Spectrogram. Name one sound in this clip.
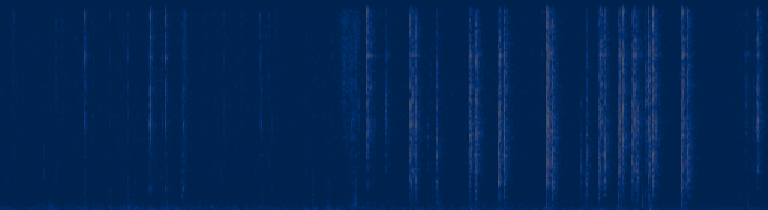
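A pen scratches and taps on paper close by.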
